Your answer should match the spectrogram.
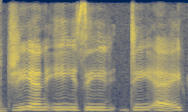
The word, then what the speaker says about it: Gnezda: The next one of these shows will be Sunday, June 1st, and it will be Eric Gnezda, and I think I probably just butchered his name, but it's Gnezda, so that ought to right a few wrongs there.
